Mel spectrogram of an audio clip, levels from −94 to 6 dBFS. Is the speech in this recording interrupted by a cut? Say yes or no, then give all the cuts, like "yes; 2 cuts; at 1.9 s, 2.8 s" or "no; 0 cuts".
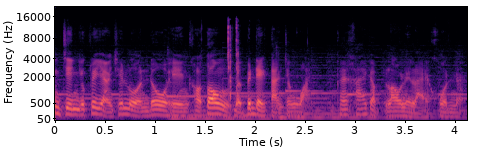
no; 0 cuts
